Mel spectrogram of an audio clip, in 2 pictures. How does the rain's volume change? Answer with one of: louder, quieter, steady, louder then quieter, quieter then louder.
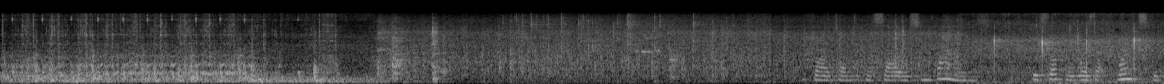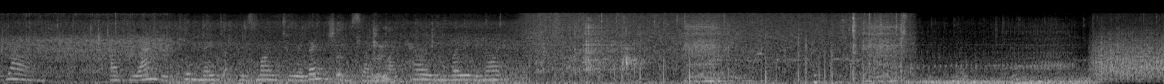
steady.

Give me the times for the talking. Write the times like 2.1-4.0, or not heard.
8.0-16.6.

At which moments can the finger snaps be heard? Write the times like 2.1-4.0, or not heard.
9.9-11.4.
